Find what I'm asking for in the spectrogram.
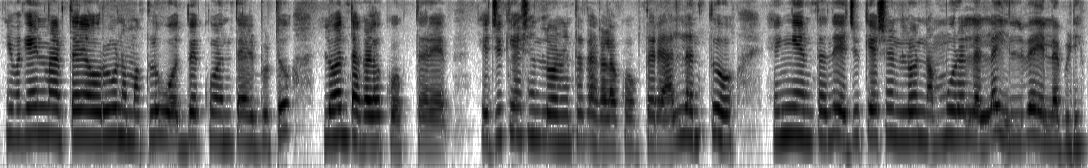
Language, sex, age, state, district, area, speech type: Kannada, female, 18-30, Karnataka, Tumkur, rural, spontaneous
